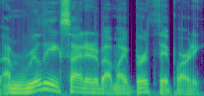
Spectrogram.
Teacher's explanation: emphasizing really to make excited stronger. Yeah, really adds that extra oomph.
